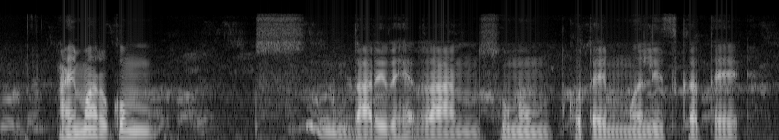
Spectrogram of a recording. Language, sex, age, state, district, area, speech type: Santali, male, 18-30, West Bengal, Malda, rural, spontaneous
